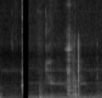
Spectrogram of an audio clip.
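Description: Quiet handling at a fly-tying vise: a short click, a sudden cut-off about half a second in, then a couple of faint small ticks from tools and thread near the middle.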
